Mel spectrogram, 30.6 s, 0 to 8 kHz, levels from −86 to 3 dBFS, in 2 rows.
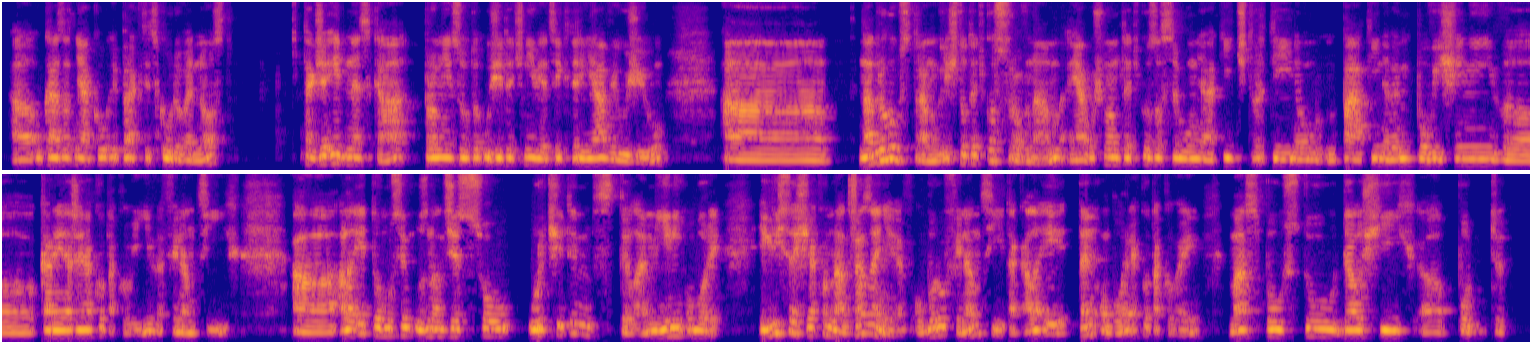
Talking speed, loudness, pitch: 145 wpm, -21 LUFS, 220 Hz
